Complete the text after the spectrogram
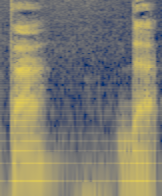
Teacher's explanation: menempelnya tempelan yang kuat pada pangkal gigi seri pangkal gigi seri atas · samakan dengan huruf ta makhrajnya yang ta ya, dengan dal satu makhraj ya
